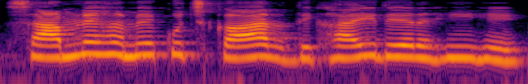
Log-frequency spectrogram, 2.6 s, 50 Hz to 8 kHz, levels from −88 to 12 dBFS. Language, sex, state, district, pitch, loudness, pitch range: Hindi, female, Madhya Pradesh, Bhopal, 250 Hz, -16 LUFS, 240-285 Hz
